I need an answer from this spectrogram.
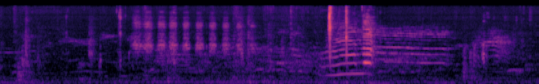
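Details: Young goat kid bleating while being brought freshly cut grass, eager for food: one short wavering nasal bleat, about half a second long, over people talking nearby and low background rumble.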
